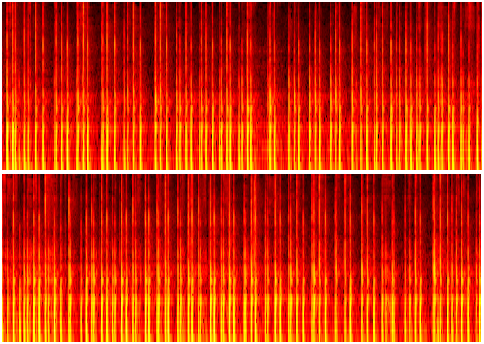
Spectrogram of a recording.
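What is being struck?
Small pumpkin gourd.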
